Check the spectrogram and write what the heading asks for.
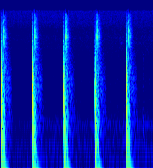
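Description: A lone electronic house kick drum playing four-on-the-floor, about two evenly spaced hits a second, five hits in all, with no other instruments.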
